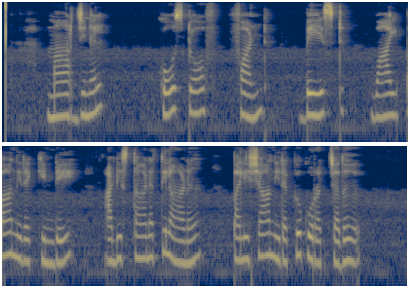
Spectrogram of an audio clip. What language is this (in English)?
Malayalam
